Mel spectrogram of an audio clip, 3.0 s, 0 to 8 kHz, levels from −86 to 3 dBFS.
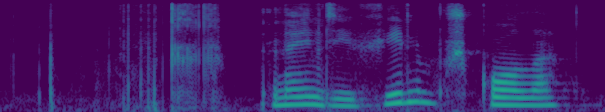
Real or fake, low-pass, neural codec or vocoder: fake; 7.2 kHz; codec, 16 kHz, 4 kbps, FunCodec, trained on LibriTTS, 50 frames a second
